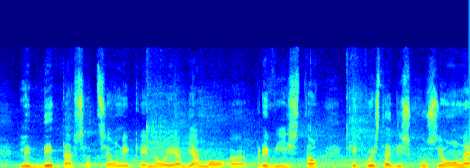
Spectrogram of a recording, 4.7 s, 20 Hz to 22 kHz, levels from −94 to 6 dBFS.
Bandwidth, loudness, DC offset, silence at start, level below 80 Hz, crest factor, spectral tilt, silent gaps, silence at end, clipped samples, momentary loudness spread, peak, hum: 15.5 kHz; -25 LUFS; under 0.1%; 0 s; -50 dBFS; 16 dB; -5 dB/octave; none; 0 s; under 0.1%; 6 LU; -8 dBFS; none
